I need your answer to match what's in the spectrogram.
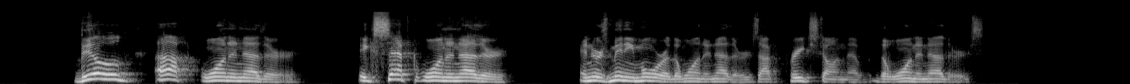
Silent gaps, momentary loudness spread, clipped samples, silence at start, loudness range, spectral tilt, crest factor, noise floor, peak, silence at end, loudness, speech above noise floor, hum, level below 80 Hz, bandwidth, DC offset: none; 14 LU; under 0.1%; 0.75 s; 8 LU; -6 dB/octave; 16 dB; under -90 dBFS; -4 dBFS; 1.5 s; -18 LUFS; over 72 dB; none; -64 dBFS; 12 kHz; under 0.1%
